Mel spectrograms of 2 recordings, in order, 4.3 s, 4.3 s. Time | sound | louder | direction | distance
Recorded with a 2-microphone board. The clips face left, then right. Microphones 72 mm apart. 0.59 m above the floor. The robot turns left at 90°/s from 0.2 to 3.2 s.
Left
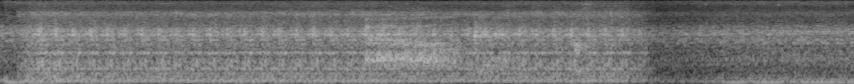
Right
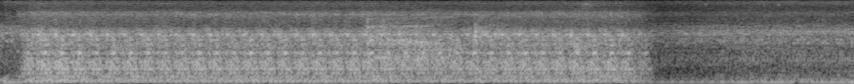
1.8 | whispering | right 1 dB | 75° left | 3 m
